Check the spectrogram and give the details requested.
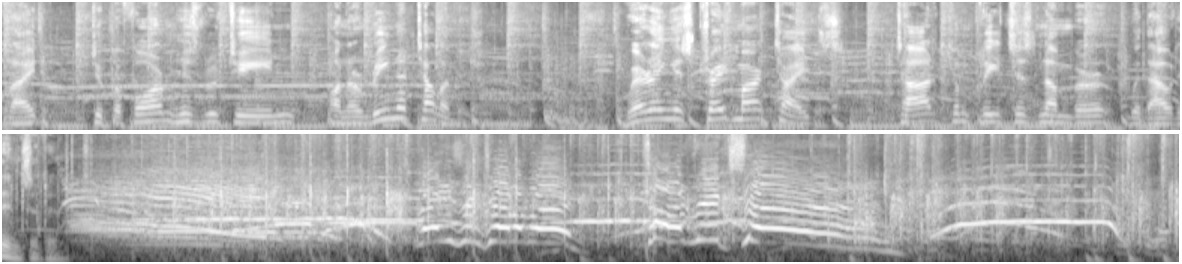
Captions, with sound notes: to perform his routine on Arena Television. Wearing his trademark tights, Todd completes his number without incident. (people cheering) - Ladies and gentlemen, Todd Rixon.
